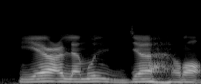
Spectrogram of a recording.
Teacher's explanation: ہا کو واضح کرنا ہے اور اس میں را موٹی پڑی جائے گی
